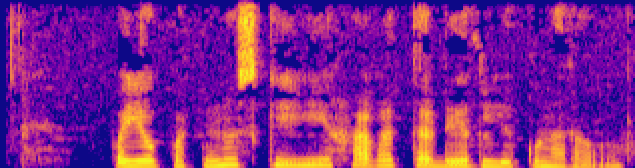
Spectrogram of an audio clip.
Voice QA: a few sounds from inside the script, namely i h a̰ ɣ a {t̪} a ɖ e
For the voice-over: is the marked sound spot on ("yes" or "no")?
yes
